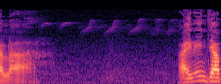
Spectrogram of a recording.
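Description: Small bird chirping faintly in the background: a quick run of short, high, falling notes, heard in a pause between a man's sentences.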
